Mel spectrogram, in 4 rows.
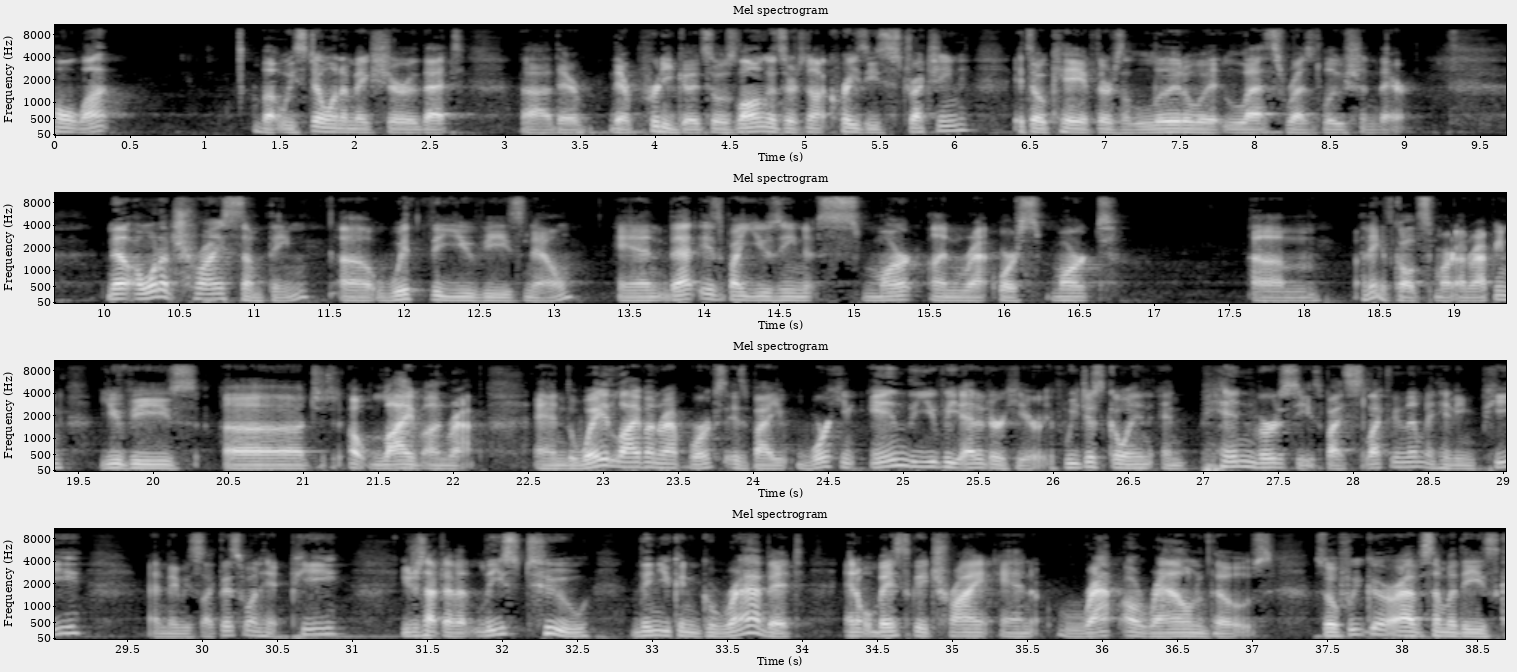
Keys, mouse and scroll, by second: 4.1 Tab, 7.5 click, 7.5 KP_3, 8.1 Tab, 11.2 middle click, 14.3-15.8 drag, 16.8-17.9 drag, 17.9-19.8 middle drag, 19.8-23.4 drag, 23.4 a, 25.9-28.7 middle drag, 28.7 p, 29.7-33.6 right drag, 30.6 p, 32.6 g, 37.5-38.5 drag, 37.5 a, 38.5-38.6 right drag.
